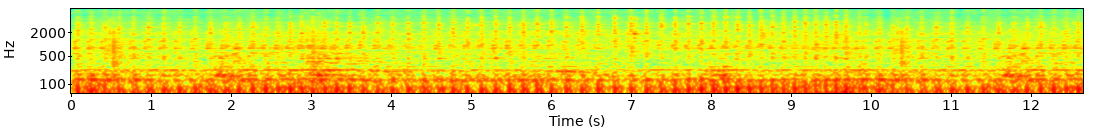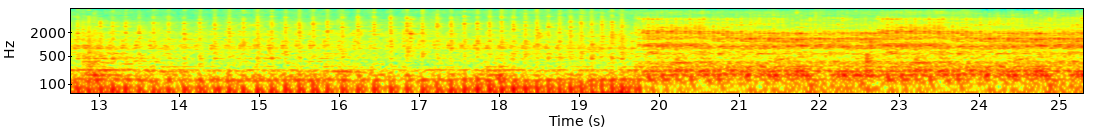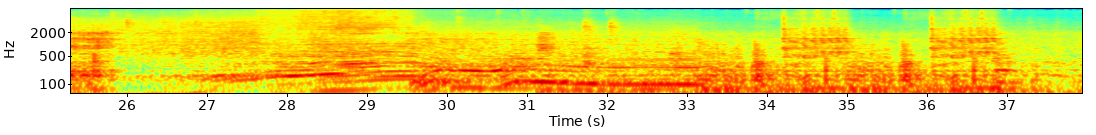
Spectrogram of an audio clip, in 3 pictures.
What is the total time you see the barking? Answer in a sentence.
You can hear the barking for 2 seconds altogether.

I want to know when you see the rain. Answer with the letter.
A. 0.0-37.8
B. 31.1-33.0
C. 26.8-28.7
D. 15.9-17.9
A.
